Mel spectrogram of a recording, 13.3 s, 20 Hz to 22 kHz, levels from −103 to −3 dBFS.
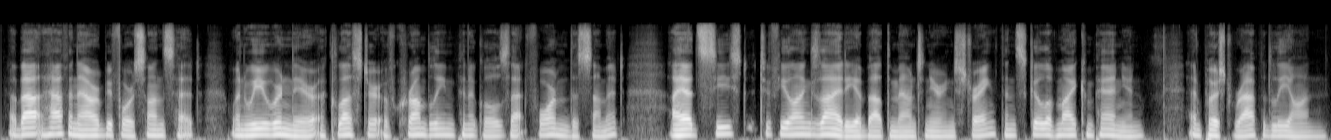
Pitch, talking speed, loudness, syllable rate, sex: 125 Hz, 170 wpm, -19 LUFS, 5.1 syllables/s, male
